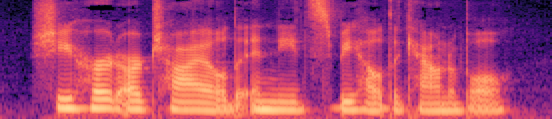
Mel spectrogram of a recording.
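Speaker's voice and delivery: ordinary talk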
